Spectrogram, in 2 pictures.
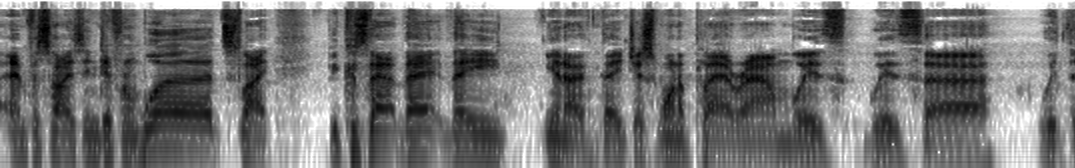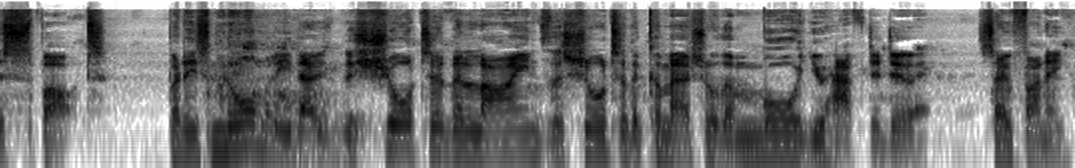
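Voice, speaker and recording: A man, a voice actor, answering questions in a live interview, animated and full of restarts. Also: mid-range voice. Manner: animated, lots of restarts, acts out quotes.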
